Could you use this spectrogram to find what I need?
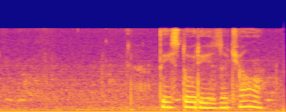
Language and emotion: Russian, neutral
